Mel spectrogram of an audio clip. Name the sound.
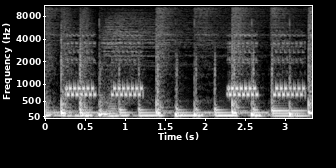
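telephone call ringing tone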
